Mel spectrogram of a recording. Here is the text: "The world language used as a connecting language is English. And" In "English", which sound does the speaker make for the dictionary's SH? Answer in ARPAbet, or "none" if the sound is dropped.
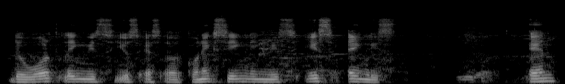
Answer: S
